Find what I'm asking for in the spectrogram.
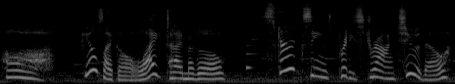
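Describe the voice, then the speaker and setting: A woman voicing a small, excitable, chirpy fairy girl companion in a video game, with a squeaky childlike voice. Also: unhurried, heavily acted. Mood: curious. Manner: exclamatory, refers to herself in third person. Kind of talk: video game character acting. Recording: loud music behind the voice. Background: game music.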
